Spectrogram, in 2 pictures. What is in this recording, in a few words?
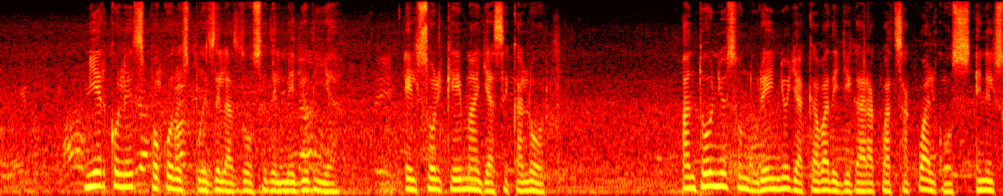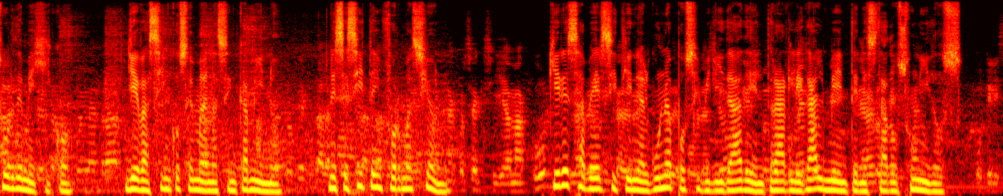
Documentary Film; LOFT VOICES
